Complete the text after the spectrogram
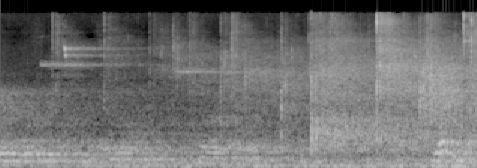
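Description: Sneakers squeak on a hard gym floor as players move around.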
